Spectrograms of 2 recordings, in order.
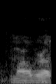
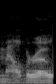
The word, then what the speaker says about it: Marlboro: Like, when the episode comes out where I comment on the Marlboro cigarettes and accidentally mispronounce it Malboro, like the friggin' Final Fantasy monster, because I wasn't thinking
